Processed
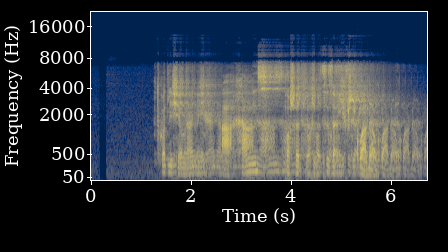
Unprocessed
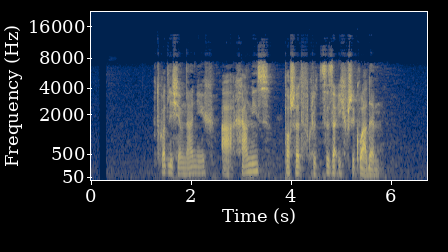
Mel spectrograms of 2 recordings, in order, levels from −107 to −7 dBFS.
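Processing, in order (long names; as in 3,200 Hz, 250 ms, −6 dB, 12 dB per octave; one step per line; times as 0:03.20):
delay that plays each chunk backwards 326 ms, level −8.5 dB
harmonic and percussive parts rebalanced harmonic −6 dB
high-shelf EQ 8,400 Hz −8 dB
harmonic and percussive parts rebalanced harmonic +9 dB
0:02.73–0:04.92: parametric band 2,100 Hz −13.5 dB 0.21 octaves
echo with a time of its own for lows and highs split 1,800 Hz, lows 427 ms, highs 121 ms, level −9 dB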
